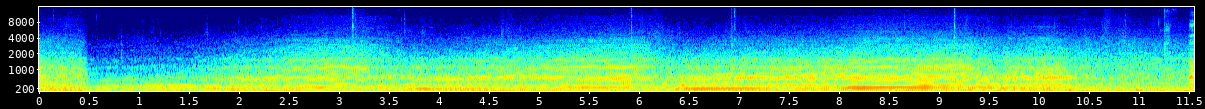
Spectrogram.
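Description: Aston Martin Superleggera cruising on the road, a loud, continuous engine drone with whining transmission tones rising and falling, plus steady road rumble heard from inside the cabin.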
